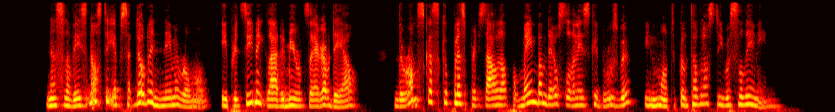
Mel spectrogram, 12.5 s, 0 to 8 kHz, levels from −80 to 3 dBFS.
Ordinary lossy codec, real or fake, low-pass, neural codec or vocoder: none; fake; 7.2 kHz; codec, 16 kHz in and 24 kHz out, 0.4 kbps, LongCat-Audio-Codec, fine tuned four codebook decoder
